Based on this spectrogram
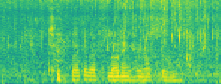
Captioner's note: laughs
